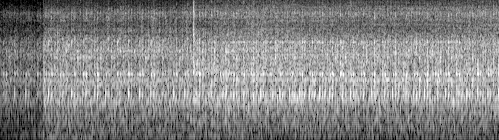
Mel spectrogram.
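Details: Suzuki Swift engine; it catches and settles into a steady idle with only light, even ticking and no grinding or squeal from the pulley, sounding healthy.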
